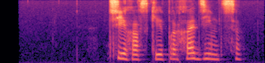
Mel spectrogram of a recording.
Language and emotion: Russian, neutral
